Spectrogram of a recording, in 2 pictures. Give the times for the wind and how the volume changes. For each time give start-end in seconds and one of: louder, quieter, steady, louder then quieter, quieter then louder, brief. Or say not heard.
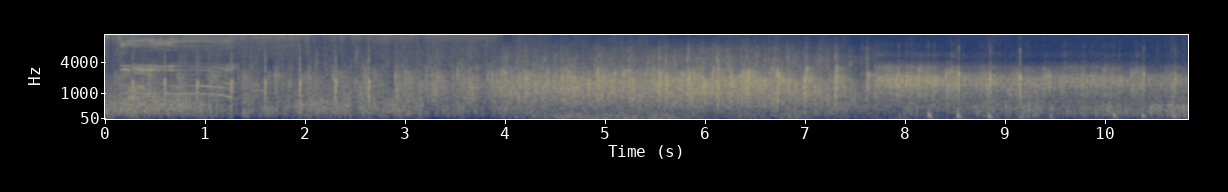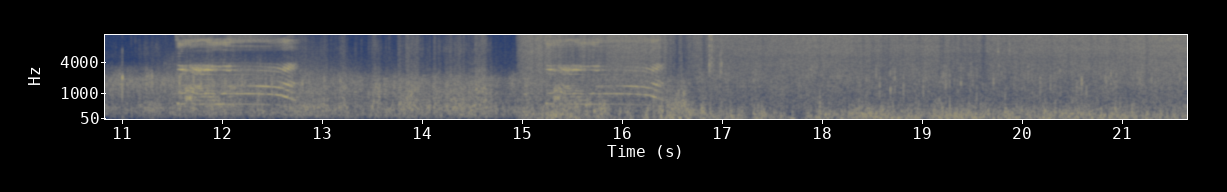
0.0-21.6 quieter then louder.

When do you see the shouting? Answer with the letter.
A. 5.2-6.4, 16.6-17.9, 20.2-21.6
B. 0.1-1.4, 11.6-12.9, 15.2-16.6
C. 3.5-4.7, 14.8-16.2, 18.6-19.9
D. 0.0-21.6
B.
